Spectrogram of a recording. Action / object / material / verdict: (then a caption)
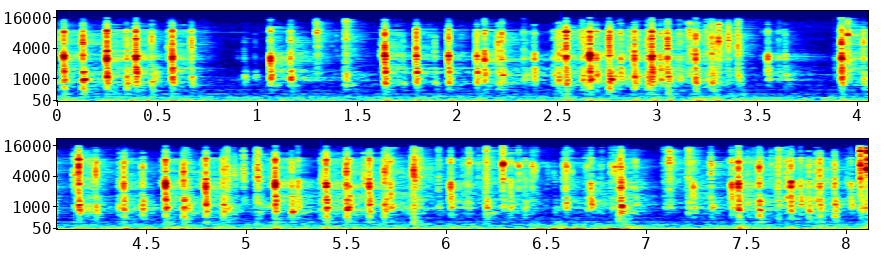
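tap / mechanical keyboard with plastic keycaps / plastic / none. Fingertips type rapidly on a full-size RGB-backlit Corsair mechanical keyboard with plastic keycaps. The result is a steady stream of sharp, bright clacks with very little low end, each keystroke dying away almost instantly. There is a brief lull just before the four-second mark.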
